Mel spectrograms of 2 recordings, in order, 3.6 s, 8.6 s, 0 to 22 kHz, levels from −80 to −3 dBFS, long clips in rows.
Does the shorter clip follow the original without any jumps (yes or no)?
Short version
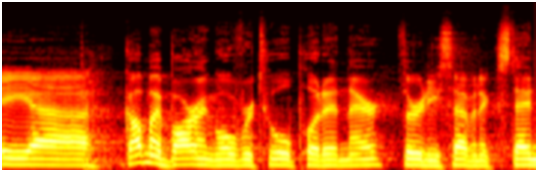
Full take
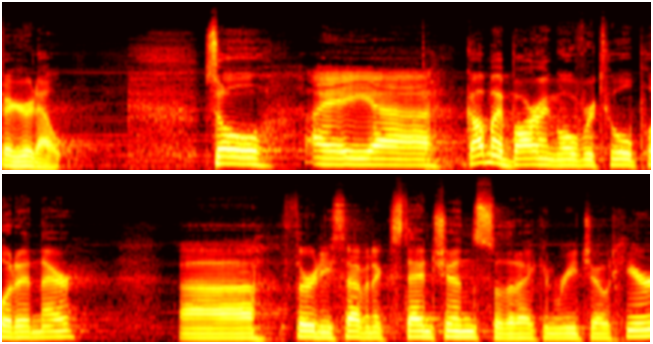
no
